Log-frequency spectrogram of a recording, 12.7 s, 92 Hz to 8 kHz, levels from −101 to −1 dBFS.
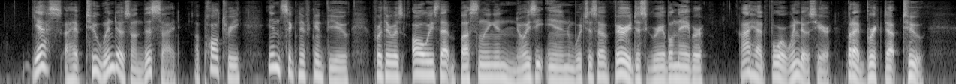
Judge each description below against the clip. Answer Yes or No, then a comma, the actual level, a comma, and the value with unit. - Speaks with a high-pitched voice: No, low, 125 Hz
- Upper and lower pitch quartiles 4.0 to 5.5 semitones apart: Yes, average, 4.9 semitones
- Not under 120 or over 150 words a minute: No, average, 175 wpm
